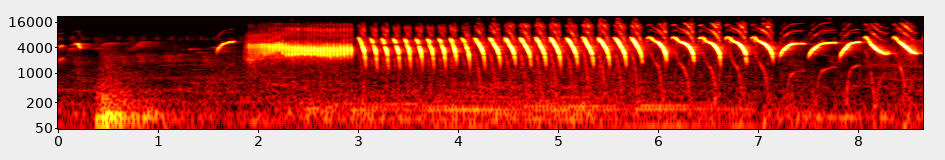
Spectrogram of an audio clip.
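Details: After a faint low noise and a brief buzzy burst, a canary launches into a rapid rhythmic trill of high sweeping notes that slows into spaced downward whistles.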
